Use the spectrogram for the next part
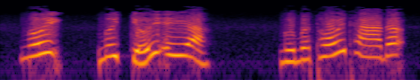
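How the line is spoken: Furious shout. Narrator (Vietnamese): Hoàng Dung cả giận, quát

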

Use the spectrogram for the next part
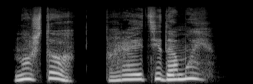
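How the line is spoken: Sighing. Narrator (Russian): вздохнув, сказал

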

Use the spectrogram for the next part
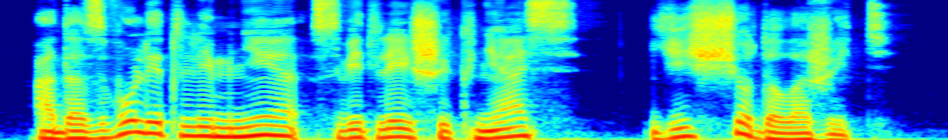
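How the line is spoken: Timid speech. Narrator (Russian): заговорил он робко

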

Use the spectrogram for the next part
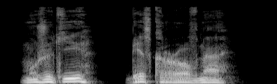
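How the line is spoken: Breathed out. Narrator (Russian): выдохнул Глеб

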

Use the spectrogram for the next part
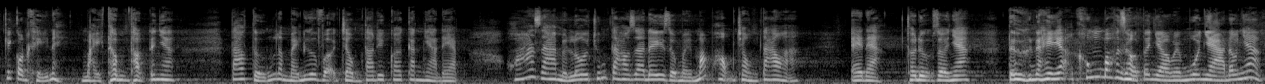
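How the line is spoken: Smiling scolding. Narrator (Vietnamese): Mỹ Khanh mỉm cười rồi quay sang mắng Hoài

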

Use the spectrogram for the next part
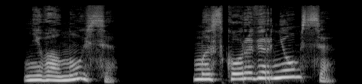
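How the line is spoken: Gentle reassurance. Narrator (Russian): заверила Линда, ласково улыбнулась

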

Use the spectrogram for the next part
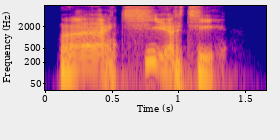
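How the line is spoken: Angry growl. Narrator (Russian): рычал отец

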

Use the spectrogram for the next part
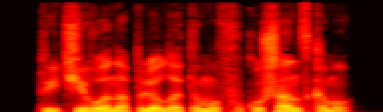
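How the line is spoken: Displeased question. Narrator (Russian): недовольным голосом спросил

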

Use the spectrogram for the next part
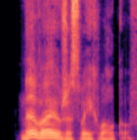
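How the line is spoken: Sighing again. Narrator (Russian): вздохнул снова

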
